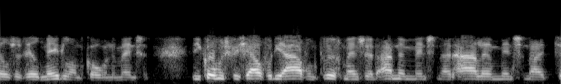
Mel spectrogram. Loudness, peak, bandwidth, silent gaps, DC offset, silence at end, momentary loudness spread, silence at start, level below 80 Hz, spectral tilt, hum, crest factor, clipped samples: -16 LUFS; 0 dBFS; 4.1 kHz; none; under 0.1%; 0 s; 11 LU; 0 s; -72 dBFS; -5 dB/octave; none; 16 dB; under 0.1%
